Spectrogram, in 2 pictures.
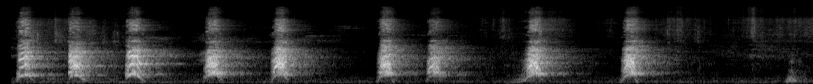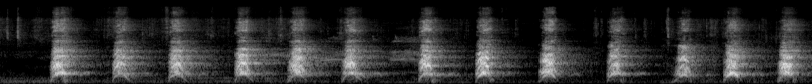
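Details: Doberman. A Doberman gives deep, forceful barks in quick, fairly even runs, pausing briefly before starting again. The barking is aimed at controlling and moving a cow.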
